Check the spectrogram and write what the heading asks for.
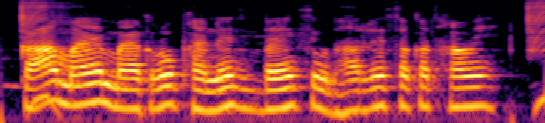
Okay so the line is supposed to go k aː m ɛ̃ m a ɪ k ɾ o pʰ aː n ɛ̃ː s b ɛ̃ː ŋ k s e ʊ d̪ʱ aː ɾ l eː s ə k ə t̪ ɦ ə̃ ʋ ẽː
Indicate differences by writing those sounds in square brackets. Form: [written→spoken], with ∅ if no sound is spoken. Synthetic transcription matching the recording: k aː m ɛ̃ m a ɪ k ɾ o pʰ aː n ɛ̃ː s b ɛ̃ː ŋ k s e ʊ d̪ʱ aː ɾ l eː s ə k ə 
